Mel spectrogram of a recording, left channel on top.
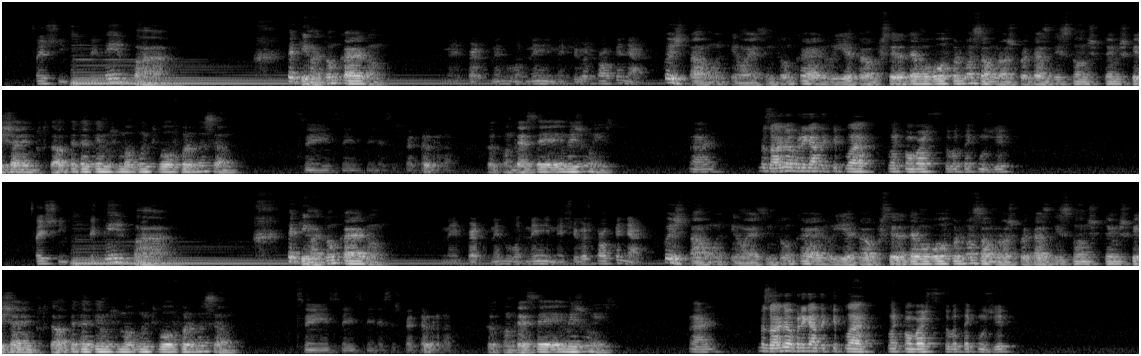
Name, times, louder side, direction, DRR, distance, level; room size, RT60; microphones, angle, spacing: voice 1, 0.3-1.0 1.3-1.5 2.5-2.8 4.4-6.4 14.4-15.2 15.6-15.8 18.2-18.5 18.9-21.4, right 3 dB, 50° right, 4 dB, 0.5 m, -27 dB
sound 1, 0.7-6.3, left 2 dB, 40° left, 0.6 m, -35 dB
voice 2, 1.0-1.7 3.0-3.8 6.6-13.7 15.6-15.7 16.4-17.4, right 1 dB, 10° right, -8 dB, 1.4 m, -23 dB
4.2 x 2.1 x 2.5 m, 0.34 s
head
